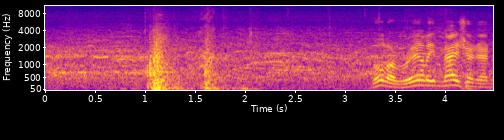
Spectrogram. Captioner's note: body thuds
